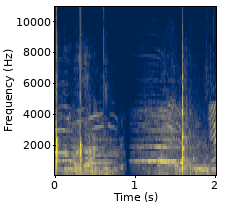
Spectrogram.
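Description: Players and spectators at a softball game calling out, with a few sharp knocks; the sound drops out briefly about a second in.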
